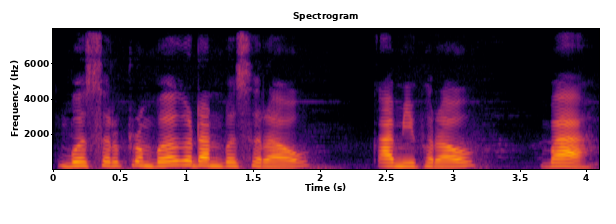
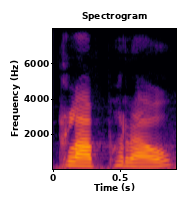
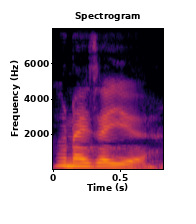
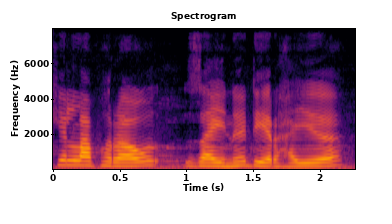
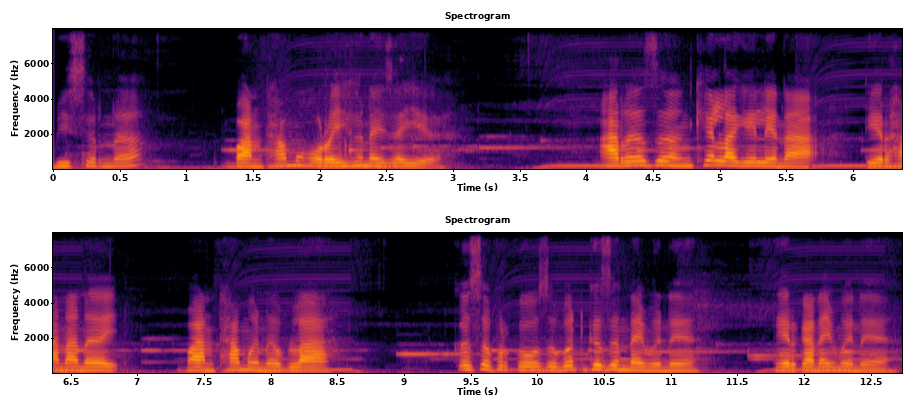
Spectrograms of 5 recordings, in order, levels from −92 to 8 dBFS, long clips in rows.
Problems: none marked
